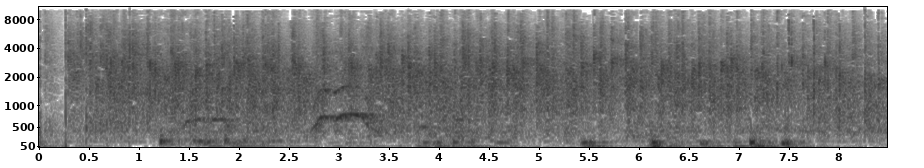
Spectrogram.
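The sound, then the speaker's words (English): A crowd applauds steadily with dense, continuous clapping as a speaker is welcomed, while a few whoops and cheers from a small cheering section in the front rise above it, loud throughout with no talking. “I'm blushing now from that little cheering section in the front.”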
